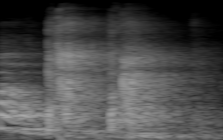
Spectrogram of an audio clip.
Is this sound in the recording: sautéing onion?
no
